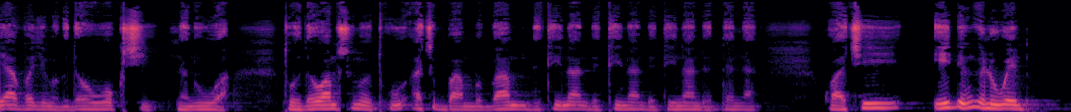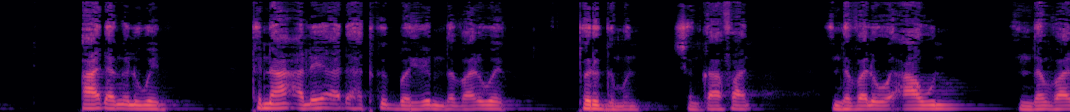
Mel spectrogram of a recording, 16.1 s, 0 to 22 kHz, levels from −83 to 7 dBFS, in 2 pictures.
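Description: At about 11.10 s there's a quick blip in the speech, a bit of damaged data in the compressed stream. Bad bytes trip up the decoder, which loses sync for an instant and has to hunt for the next clean frame.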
